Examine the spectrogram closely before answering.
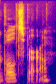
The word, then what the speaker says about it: Goldsborough: Her middle name, Faulds, and then her last name is spelled Goldsborough. So Jennifer Goldsboro.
